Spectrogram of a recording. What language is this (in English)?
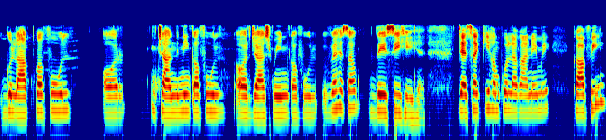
Hindi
